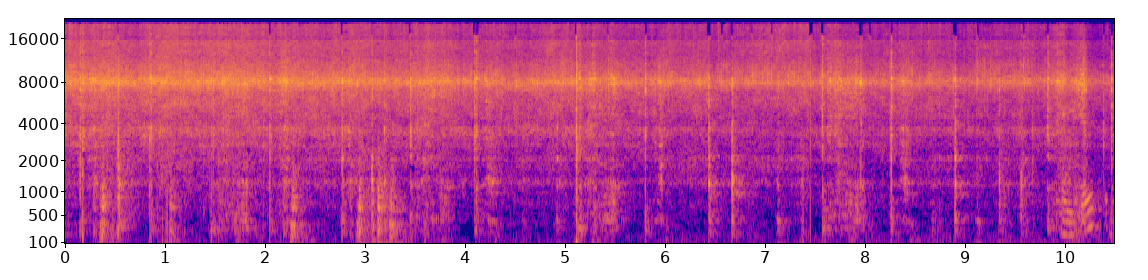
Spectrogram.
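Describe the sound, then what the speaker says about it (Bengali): Chopped onion frying in a pan on a gas stove for a spicy potato and capsicum curry, with steady sizzling broken by repeated scraping stirs, close and fairly loud, no voices. "পেঁয়াজটা আমি হালকা আলাদা আসার জন্য একটু ভেজে নেবো"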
